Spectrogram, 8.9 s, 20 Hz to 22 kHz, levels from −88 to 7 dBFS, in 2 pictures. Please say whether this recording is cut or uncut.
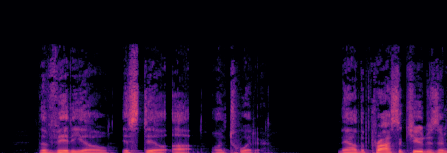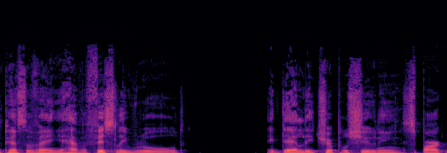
cut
